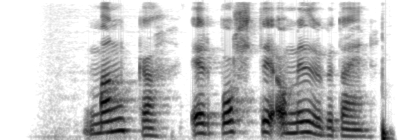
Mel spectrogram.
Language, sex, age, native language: Icelandic, female, 40-49, Icelandic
